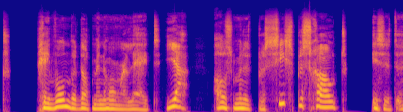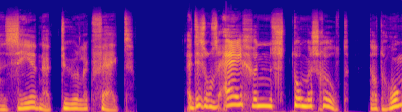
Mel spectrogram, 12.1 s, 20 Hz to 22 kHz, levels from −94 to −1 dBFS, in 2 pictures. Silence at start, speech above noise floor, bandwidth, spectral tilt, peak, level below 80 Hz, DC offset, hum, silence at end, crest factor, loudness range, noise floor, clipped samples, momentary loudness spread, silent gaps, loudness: 0.05 s; over 73 dB; 14 kHz; -4.5 dB/octave; -2 dBFS; -56 dBFS; under 0.1%; none; 0 s; 16 dB; 4 LU; under -90 dBFS; under 0.1%; 13 LU; 0.45-0.49 s; -17 LUFS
